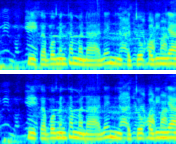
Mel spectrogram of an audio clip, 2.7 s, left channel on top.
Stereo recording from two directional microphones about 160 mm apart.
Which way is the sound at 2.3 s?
75° right (ahead or behind).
